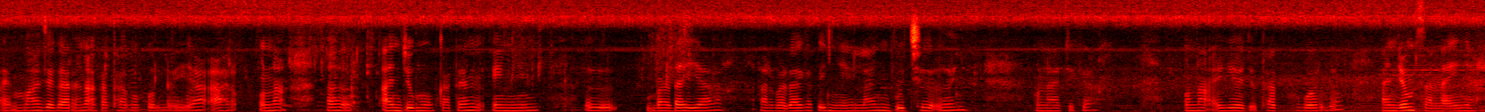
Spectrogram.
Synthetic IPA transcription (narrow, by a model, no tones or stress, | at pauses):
ajmad͡ʒaɡaɾɛna̰ʔkat̪ʰakɔkɔləjaʔaɾ | ɔnaʔ | aɲd͡ʒumkat̪ɛnəɲi | baɖajaː | ɾbaɖajkat̪ɛɲɛlaɲbud͡ʒʱəʔəɲ | ɔnat͡ʃika | ɔna̰ʔə̰jəd͡ʒut̪ʰak̚kʰɔbɔɾd̪ɔaɲd͡ʒumsanaʔiɲa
